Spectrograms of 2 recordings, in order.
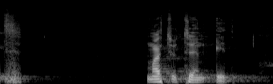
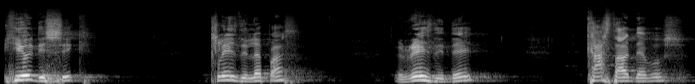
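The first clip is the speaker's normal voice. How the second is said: forceful scripture reading; 3 semitones higher, 6 dB louder than usual. Acted. Preacher quotes scripture with force.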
